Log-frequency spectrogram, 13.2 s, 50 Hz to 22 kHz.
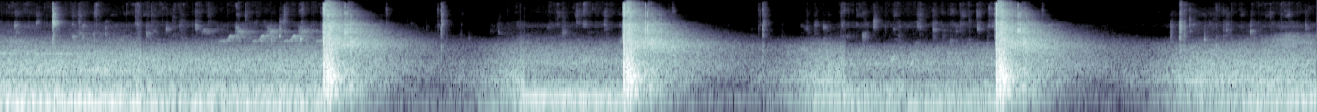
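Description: Three heavy shots from a Ruger Super Redhawk 10mm revolver firing hot loads, spaced a few seconds apart, each a sharp loud crack with a long ringing outdoor decay.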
